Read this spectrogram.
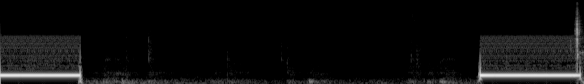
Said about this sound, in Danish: Og hvad, uh, skal vi, vi prøver lige at ringe til den der butik der? Ja. Så ser vi lige, om der er nogen, vi kan tale med.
